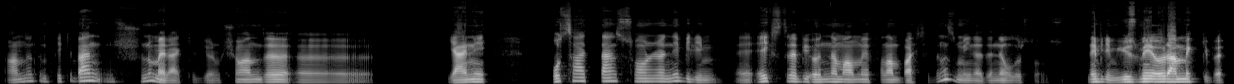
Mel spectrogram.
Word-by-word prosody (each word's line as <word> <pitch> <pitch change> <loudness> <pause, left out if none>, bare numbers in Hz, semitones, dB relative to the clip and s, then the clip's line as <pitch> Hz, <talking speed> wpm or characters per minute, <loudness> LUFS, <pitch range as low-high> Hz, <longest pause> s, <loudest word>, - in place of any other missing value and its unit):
Anladım. 135 +6 -9
Peki, 140 -1 -17
ben 170 +1 +3
şunu - - -10
merak - - 0
ediyorum. 90 +1 -18
Şu - - -12
anda, 115 -1 0
eee, 100 -1 -11 0.8
yani, 110 +3 +4 0.7
o 140 - 0
saatten 160 +1 -1
sonra, 140 -3 -3
ne 155 +3 -5
bileyim, 105 -3 -8
eee, - - -14
ekstra 135 +3 -2
bir 125 - -4
önlem 120 +1 -1
almaya 115 0 0
falan 110 -2 -4
başladınız 95 - -4
mı 95 - -7
yine 85 -2 -7
de, 90 +1 -12
ne 95 - -3
olursa 90 0 -11
olsun? - - -32 0.2
Ne 120 +2 +3
bileyim, 110 -5 -2
yüzmeyi 120 +4 +5
öğrenmek 125 0 +8
gibi - - -6
115 Hz, 160 wpm, -23 LUFS, 105-135 Hz, 0.8 s, öğrenmek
